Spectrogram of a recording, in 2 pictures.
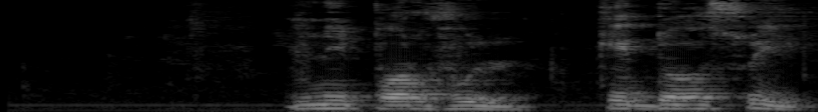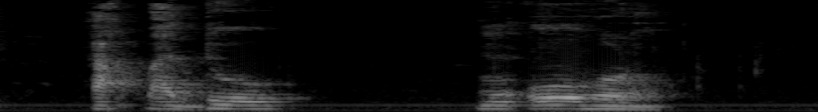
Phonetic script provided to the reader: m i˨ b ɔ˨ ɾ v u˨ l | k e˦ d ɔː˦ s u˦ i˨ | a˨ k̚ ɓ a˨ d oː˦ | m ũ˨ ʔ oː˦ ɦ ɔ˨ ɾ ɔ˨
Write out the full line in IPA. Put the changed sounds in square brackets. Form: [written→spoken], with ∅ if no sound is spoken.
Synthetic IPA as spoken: m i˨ [b→p] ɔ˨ ɾ v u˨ l | k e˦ d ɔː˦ s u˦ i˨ | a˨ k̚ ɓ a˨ d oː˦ | m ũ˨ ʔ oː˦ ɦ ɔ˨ ɾ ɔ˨

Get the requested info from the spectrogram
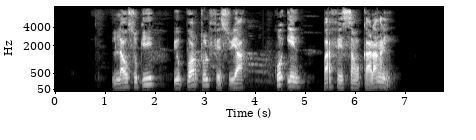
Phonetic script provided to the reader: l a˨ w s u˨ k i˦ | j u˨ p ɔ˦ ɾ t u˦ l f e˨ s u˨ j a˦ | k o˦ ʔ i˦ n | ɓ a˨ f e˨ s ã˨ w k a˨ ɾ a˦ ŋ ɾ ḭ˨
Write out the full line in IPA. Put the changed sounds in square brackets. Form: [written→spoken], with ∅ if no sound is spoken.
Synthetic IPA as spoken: l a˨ w s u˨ k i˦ | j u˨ p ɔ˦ ɾ t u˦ l f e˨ s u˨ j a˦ | k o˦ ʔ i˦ n | ɓ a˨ f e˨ s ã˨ w k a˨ ɾ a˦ ŋ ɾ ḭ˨

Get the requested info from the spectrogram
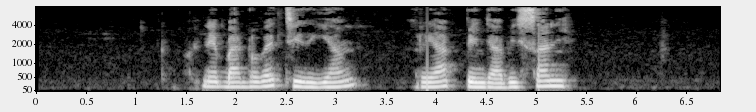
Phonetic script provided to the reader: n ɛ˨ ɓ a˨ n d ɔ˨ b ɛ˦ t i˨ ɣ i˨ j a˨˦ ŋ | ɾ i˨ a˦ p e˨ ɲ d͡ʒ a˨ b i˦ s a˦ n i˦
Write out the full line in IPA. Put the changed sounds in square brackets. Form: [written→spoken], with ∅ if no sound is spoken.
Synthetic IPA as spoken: n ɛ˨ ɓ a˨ n d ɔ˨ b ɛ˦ t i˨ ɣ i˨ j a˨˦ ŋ | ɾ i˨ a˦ p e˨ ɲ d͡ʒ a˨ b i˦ s a˦ n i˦

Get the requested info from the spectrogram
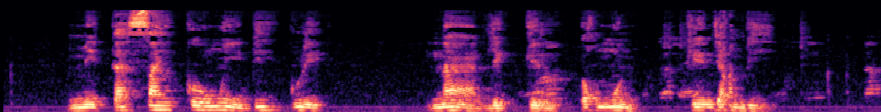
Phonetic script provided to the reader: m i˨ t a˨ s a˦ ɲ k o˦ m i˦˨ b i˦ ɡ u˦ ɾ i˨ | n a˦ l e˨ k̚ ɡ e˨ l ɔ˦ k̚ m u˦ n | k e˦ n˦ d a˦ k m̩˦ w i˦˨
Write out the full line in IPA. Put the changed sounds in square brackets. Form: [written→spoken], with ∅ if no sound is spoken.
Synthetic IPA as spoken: m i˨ t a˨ s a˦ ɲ k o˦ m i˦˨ b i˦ ɡ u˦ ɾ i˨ | n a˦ l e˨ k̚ ɡ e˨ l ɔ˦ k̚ m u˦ n | k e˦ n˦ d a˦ k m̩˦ [w→b] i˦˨

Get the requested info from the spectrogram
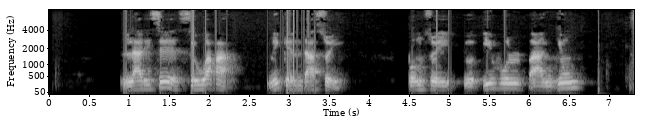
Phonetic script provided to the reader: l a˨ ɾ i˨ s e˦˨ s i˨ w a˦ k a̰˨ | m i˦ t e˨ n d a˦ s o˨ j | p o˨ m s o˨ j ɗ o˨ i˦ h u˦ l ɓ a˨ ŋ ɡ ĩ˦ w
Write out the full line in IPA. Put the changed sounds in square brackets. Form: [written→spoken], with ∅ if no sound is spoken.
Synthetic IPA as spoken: l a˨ ɾ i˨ s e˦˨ s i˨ w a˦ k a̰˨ | m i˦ [t→k] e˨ n d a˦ s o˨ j | p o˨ m s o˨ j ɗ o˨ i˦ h u˦ l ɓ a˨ ŋ ɡ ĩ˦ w

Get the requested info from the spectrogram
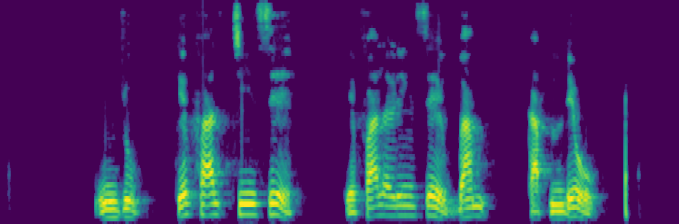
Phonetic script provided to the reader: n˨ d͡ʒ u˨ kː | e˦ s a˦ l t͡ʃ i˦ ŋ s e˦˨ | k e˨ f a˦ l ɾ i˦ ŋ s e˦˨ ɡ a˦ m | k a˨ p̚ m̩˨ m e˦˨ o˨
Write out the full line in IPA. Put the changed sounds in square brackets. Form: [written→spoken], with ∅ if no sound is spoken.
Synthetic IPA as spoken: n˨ d͡ʒ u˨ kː | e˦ [s→f] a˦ l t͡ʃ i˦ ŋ s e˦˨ | k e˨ f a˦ l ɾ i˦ ŋ s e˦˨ [ɡ→ɡ͡b] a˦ m | k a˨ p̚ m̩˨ [m→b] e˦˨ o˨

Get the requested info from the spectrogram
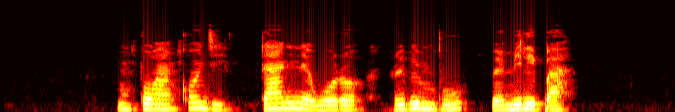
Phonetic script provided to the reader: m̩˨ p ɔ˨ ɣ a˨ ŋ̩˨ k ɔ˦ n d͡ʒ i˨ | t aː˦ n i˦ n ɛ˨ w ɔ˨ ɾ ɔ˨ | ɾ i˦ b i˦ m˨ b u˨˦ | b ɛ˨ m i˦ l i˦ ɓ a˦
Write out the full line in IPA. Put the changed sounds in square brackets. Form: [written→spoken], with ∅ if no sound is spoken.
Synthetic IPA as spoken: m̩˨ p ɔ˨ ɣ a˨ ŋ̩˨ k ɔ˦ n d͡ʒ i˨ | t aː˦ n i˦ n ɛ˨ w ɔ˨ ɾ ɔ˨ | ɾ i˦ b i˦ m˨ b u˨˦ | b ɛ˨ m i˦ l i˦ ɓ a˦

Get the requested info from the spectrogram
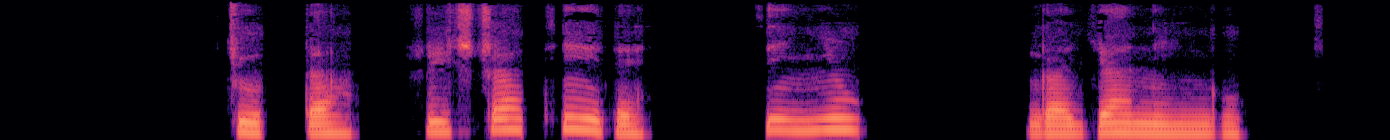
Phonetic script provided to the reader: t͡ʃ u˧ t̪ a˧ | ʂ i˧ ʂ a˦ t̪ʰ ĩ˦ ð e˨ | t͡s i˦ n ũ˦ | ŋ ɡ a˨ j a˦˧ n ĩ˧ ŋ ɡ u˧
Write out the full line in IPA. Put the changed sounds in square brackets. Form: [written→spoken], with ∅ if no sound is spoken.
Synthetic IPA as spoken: t͡ʃ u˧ t̪ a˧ | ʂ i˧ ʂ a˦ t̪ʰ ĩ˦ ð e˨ | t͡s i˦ [n→ɲ] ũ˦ | ŋ ɡ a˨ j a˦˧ n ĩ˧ ŋ ɡ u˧

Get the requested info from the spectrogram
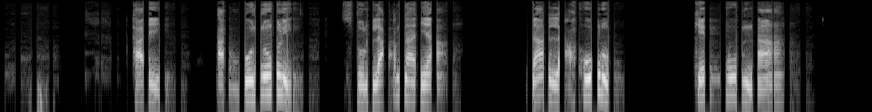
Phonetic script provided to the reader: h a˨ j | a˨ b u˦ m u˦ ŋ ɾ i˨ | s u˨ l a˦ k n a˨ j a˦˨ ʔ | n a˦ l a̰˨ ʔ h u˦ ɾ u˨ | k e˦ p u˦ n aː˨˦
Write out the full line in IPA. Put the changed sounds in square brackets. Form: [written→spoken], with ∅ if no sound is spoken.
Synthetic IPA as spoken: h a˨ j | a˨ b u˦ [m→n] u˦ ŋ ɾ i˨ | s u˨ l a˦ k n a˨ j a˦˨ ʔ | n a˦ l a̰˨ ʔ h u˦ ɾ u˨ | k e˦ p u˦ n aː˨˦

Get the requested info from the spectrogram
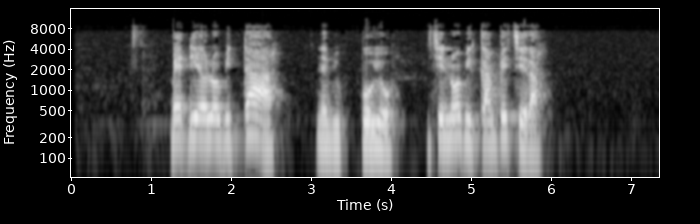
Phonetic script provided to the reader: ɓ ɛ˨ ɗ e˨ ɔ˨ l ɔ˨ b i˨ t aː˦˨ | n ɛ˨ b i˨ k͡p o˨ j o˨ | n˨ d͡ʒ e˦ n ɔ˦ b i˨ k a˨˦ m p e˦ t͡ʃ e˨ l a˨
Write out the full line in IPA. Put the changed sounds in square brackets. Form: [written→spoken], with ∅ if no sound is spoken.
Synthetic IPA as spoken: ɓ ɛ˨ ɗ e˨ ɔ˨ l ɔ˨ b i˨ t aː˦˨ | n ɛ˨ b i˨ k͡p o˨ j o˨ | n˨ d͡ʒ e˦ n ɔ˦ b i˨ k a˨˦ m p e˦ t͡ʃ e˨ l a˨

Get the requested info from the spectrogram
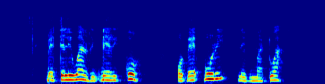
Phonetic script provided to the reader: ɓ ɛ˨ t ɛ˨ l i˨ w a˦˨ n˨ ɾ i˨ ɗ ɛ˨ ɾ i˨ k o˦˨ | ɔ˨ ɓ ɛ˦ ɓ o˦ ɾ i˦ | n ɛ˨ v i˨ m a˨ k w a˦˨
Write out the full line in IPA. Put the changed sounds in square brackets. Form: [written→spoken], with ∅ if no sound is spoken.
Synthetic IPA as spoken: ɓ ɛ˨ t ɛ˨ l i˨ w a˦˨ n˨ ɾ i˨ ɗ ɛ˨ ɾ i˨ k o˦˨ | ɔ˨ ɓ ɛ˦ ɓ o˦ ɾ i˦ | n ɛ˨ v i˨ m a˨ [k→t] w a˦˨

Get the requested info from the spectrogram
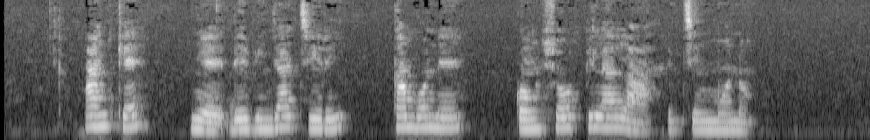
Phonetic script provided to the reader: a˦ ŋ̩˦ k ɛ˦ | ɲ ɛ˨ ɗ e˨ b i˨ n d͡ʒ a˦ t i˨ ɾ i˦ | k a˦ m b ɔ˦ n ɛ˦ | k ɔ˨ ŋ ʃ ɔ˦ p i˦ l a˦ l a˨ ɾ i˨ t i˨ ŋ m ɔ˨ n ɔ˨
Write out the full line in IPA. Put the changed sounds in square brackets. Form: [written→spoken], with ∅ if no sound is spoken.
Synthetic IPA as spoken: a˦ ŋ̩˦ k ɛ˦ | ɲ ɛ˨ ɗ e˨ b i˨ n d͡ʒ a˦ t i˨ ɾ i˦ | k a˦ m b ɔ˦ n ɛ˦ | k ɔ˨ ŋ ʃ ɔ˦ p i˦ l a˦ l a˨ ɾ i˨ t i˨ ŋ m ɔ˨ n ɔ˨

